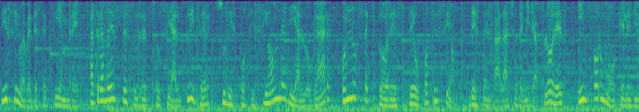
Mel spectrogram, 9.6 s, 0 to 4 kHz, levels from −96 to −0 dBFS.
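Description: No technical faults can be heard anywhere in the clip.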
